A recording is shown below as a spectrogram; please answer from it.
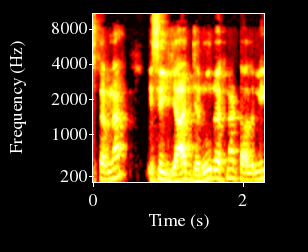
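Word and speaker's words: Ptolemy: That's called टॉलमी। हां। ध्यान से बोलते तो टॉलमी है लेकिन समझ गएगे कॉलम लिखिए पी साइलेंट ना ए बी सी अगर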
